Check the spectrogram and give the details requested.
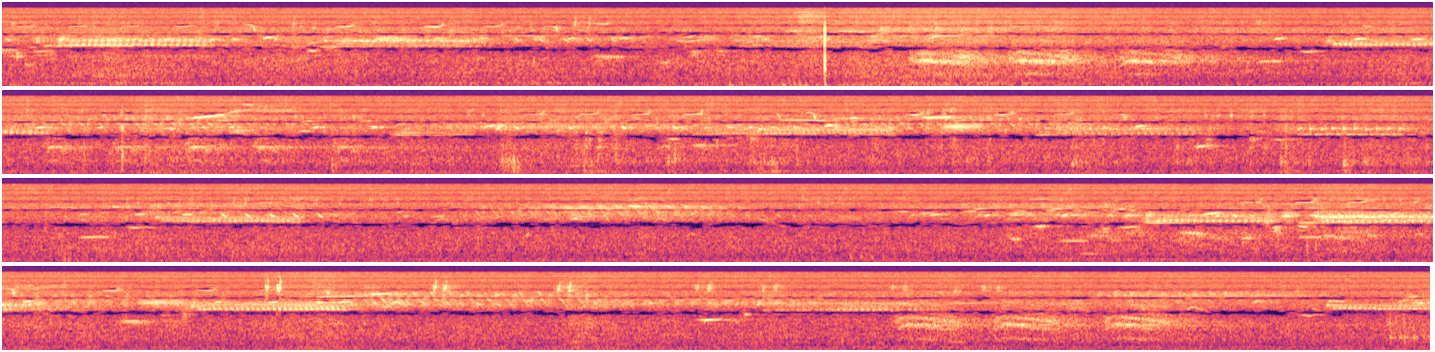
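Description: Faint birdsong: short high chirping phrases recur every few seconds, with a few lower calls about five seconds in and again near the end.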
